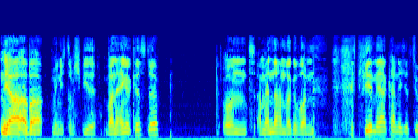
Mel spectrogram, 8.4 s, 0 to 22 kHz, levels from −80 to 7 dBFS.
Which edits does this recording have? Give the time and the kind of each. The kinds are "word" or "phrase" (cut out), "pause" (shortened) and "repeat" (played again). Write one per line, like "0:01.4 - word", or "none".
0:01.0 - word
0:02.0 - pause
0:04.4 - pause
0:07.1 - word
